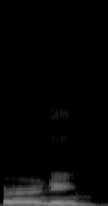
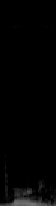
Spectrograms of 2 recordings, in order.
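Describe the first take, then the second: First: Both syllables are hit with equal weight. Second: The second syllable is light and barely said.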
